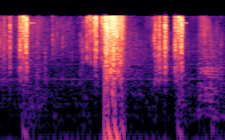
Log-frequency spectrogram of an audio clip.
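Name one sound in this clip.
A game explosion bursts loudly.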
